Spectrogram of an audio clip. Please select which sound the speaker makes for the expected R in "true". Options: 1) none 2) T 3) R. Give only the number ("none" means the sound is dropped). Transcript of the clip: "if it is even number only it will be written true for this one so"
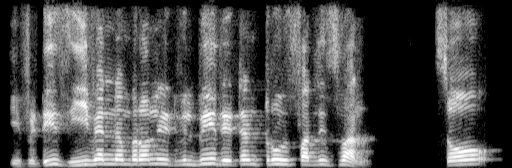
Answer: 3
